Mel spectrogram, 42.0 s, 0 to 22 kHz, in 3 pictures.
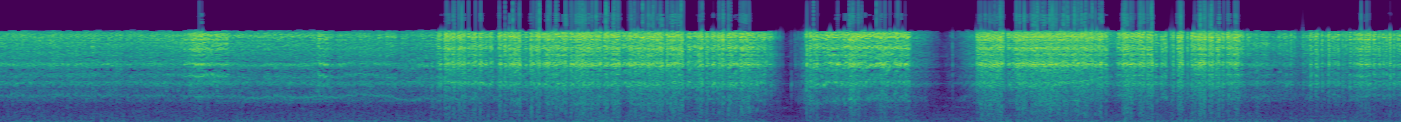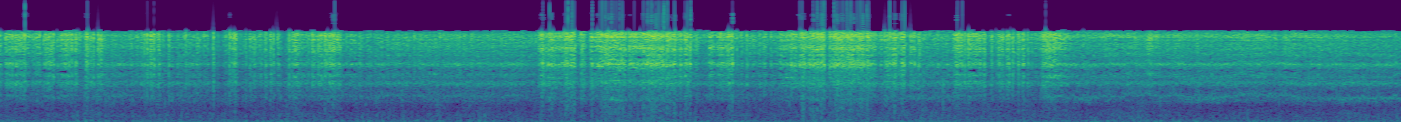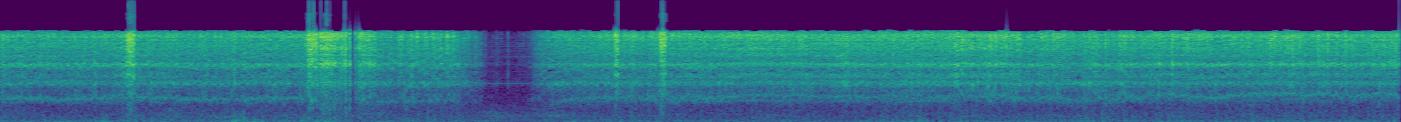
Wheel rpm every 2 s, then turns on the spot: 230, 220, 200, 150, 110, 200, 230, 230, 230, 230, 230, 220, 220, 220, 190, 160, 110, 210, 220, 210, 230.
none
